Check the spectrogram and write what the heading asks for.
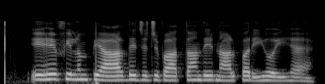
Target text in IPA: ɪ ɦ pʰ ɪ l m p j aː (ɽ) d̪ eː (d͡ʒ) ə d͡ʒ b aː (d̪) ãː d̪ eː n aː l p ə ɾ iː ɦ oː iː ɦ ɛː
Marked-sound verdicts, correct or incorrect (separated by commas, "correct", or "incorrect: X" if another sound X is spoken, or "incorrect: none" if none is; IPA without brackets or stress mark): incorrect: ɾ, correct, incorrect: t̪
